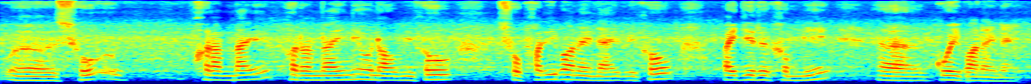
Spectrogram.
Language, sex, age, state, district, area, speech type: Bodo, male, 45-60, Assam, Chirang, rural, spontaneous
